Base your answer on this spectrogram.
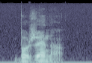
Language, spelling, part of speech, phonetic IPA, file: Polish, Bożena, proper noun, [bɔˈʒɛ̃na], Pl-Bożena.ogg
